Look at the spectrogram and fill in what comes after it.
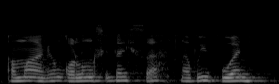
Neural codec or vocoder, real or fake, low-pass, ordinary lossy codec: none; real; none; none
